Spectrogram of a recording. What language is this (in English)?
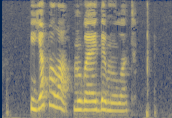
Mari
